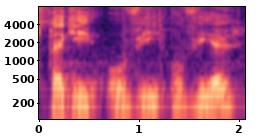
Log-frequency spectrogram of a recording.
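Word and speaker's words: Peggy Ovire: Some actress Peggy Ovie, that's how you pronounce that, reacts to media personality.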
